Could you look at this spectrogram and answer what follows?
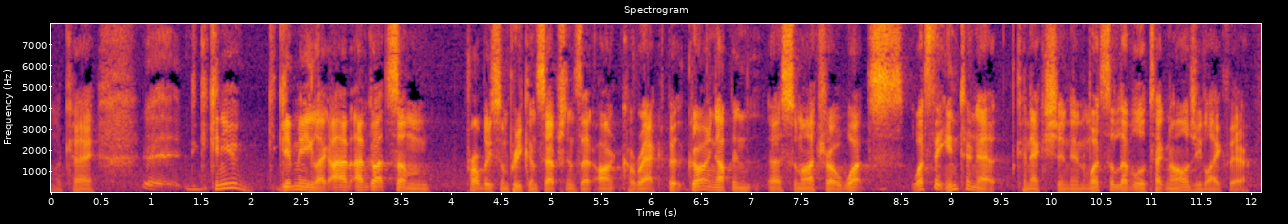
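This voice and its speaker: A man's voice: lowish voice, animated, brisk, sharp tone, a little hiss or hum. A man hosting an interview, talking in a chatty way with frequent restarts and repeated words. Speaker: podcast host.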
